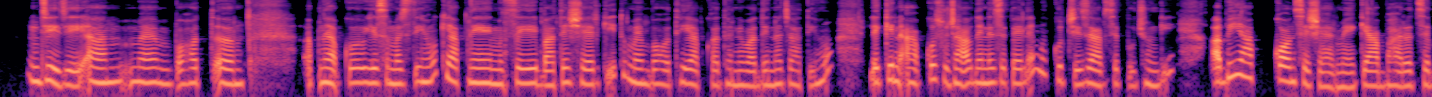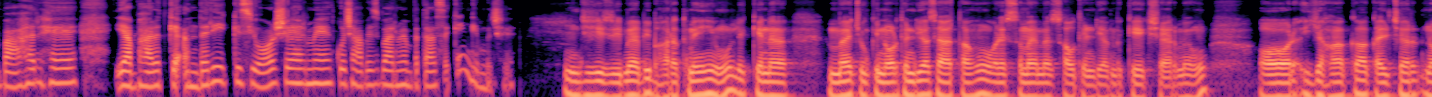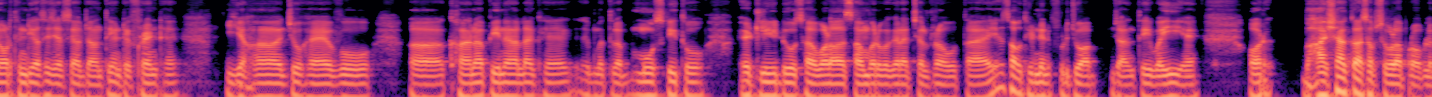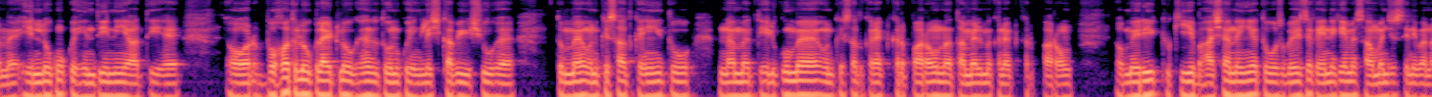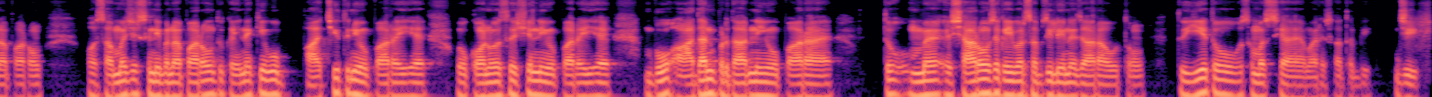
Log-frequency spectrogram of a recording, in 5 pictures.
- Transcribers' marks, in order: tapping; in English: "शेयर"; in English: "नॉर्थ इंडिया"; in English: "साउथ इंडिया"; in English: "कल्चर नॉर्थ इंडिया"; in English: "डिफरेंट"; in English: "मोस्टली"; in English: "साउथ इंडियन फूड"; in English: "प्रॉब्लम"; in English: "लोकेलाइट"; in English: "इंग्लिश"; in English: "इशू"; in English: "कनेक्ट"; in English: "कनेक्ट"; in English: "कन्वर्सेशन"
- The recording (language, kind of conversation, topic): Hindi, advice, नए शहर में लोगों से सहजता से बातचीत कैसे शुरू करूँ?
